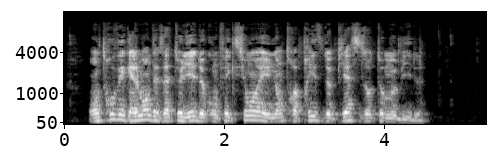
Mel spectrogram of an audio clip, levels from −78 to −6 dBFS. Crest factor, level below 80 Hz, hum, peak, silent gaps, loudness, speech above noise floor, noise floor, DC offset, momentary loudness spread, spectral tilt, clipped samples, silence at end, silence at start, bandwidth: 16 dB; -56 dBFS; none; 0 dBFS; none; -15 LUFS; 42 dB; -58 dBFS; under 0.1%; 11 LU; -3.5 dB/octave; under 0.1%; 0.8 s; 0.3 s; 11.5 kHz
